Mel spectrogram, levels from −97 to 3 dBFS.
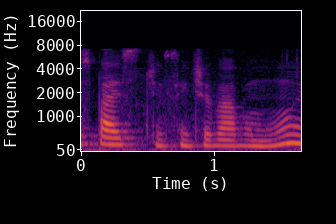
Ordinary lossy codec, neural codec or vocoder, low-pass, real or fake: none; none; 7.2 kHz; real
